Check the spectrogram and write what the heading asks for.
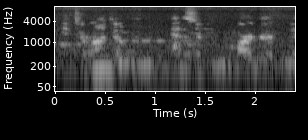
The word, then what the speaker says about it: Barger: Addison Barger, I said it right, Barger hit the first pitch hit grand slam in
